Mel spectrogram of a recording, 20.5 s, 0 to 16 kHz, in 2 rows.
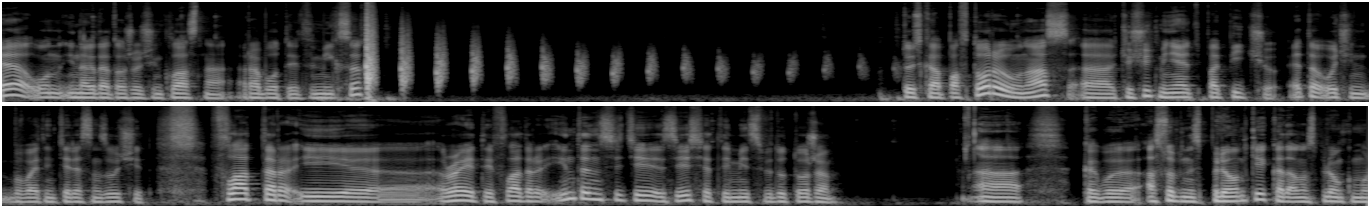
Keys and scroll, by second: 2.8 space, 6.7 space.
